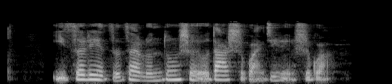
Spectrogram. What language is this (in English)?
Chinese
